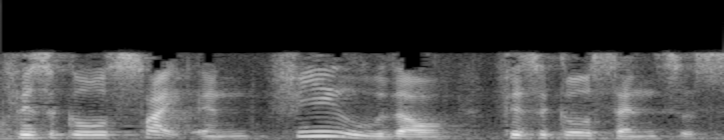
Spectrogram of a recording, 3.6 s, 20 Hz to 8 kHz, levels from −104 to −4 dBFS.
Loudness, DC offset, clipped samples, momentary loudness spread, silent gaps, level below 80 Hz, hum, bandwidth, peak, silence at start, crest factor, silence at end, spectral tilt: -28 LUFS; under 0.1%; under 0.1%; 10 LU; none; -70 dBFS; none; 5.2 kHz; -8 dBFS; 0 s; 20 dB; 0 s; -9 dB/octave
